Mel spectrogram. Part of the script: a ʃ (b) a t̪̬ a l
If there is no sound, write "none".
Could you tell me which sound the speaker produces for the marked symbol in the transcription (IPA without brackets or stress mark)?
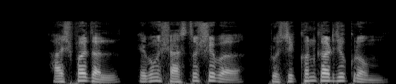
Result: p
